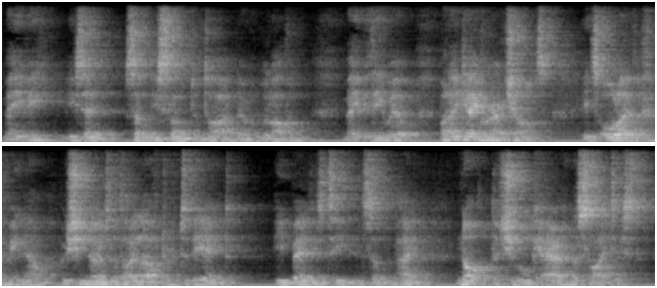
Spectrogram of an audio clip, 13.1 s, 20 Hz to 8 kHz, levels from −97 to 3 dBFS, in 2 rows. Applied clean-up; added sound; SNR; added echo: none; none; none; reverberation time 0.9 s.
